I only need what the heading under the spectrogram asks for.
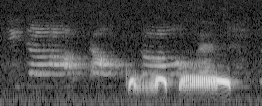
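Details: Decoy spotted dove calling wild doves: faint thin tones, then two short rounded coos and a long, grating, slightly descending coo.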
